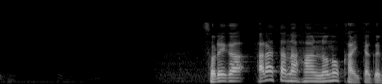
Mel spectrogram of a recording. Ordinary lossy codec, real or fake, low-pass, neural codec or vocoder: AAC, 48 kbps; real; 7.2 kHz; none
